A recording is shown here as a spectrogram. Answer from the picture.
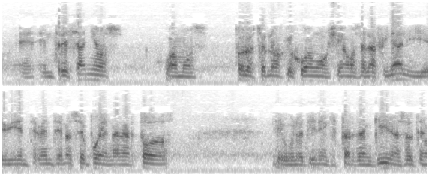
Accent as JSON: {"language": "Spanish", "country": "Argentina", "said": "a mí me llena de orgullo como argentino"}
